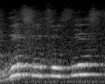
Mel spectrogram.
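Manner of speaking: high, loud woof woof barks; imitated barking. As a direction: bark like an excited big dog. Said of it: "and she goes".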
